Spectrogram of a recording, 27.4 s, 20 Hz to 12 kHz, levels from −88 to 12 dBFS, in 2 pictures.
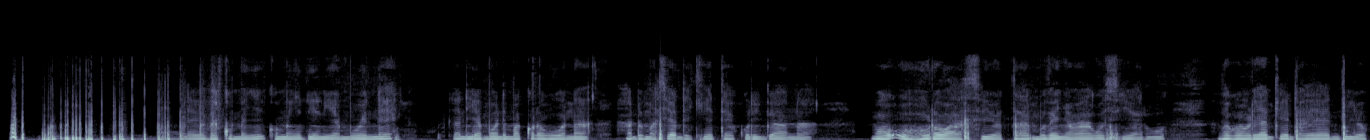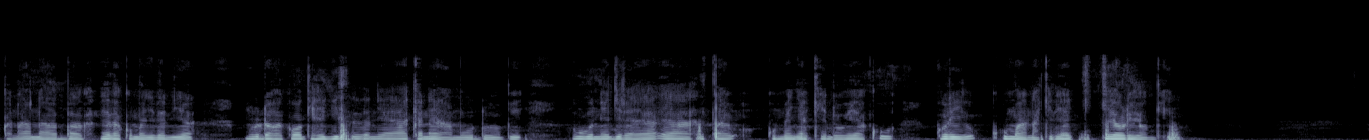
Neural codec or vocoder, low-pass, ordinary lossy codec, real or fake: codec, 16 kHz, 8 kbps, FreqCodec, larger model; 7.2 kHz; AAC, 48 kbps; fake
